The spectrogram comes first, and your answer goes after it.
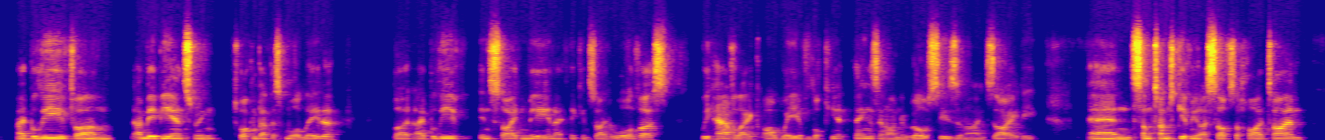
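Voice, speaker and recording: In an American accent, a man speaks at medium pitch and a fairly quick pace, his intonation monotone and flat. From New York. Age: 70s. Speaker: writer. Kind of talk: casual chat. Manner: halting.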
